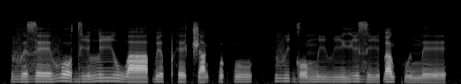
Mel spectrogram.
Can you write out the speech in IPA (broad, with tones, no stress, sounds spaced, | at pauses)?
v ɪ˨ z eː˨ v o˦˨ d i˨ l iː˦ w aː˨ ɓ ɪ˦˨ pʰ e˨ t͡ʃ a˨ k͡p ʊ˨ k͡p u˦ | v i˦ ɡ oː˨ m i˨ β iː˨ j i˦ z iː˨ ɗ a˦ kʷ i˨ m eː˨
